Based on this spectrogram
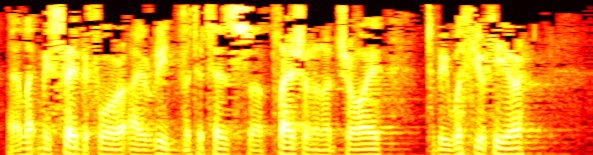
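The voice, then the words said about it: Non-American accent. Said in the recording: “a non-American accent”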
